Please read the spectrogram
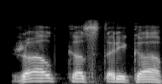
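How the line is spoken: Hoarse wheeze. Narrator (Russian): просипел Волчанов

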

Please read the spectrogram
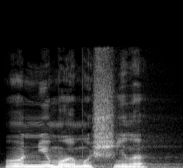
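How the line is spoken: Calm correcting voice. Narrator (Russian): спокойным голосом поправила его Сахариса

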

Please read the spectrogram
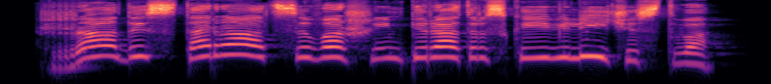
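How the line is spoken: Ringing cheerful group shout. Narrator (Russian): Звонко и весело, не уступая в искусстве солдатам, дружно крикнули мы

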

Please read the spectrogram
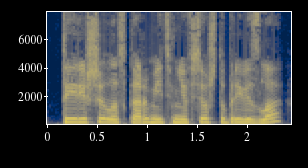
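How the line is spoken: Mocking question. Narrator (Russian): Насмешливо выгнув бровь, спрашивает Матвей

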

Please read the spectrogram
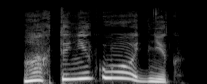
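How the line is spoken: Offended drawl. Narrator (Russian): обиженно протянула она

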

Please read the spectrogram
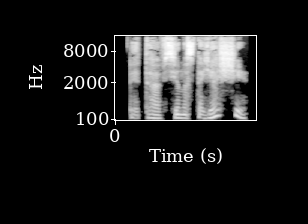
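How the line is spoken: Quiet question. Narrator (Russian): спросила тихо

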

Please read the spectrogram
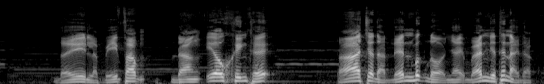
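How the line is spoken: Dreamy mutter. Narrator (Vietnamese): Tề Thiên Địa Đế đôi mắt mơ màng lẩm bẩm

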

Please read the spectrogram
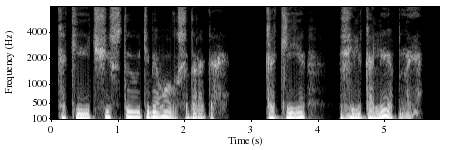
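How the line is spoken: Affectionate murmuring. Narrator (Russian): ласково приговаривал занятый своим делом Литавик

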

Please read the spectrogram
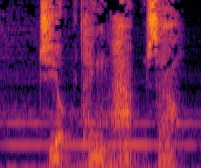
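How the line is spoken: Soft exclamation. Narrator (Vietnamese): Diệp Định Tây khẽ hô một tiếng

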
